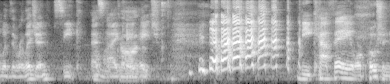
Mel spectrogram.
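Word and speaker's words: Sikh: Seek spelled with the religion. Seek.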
